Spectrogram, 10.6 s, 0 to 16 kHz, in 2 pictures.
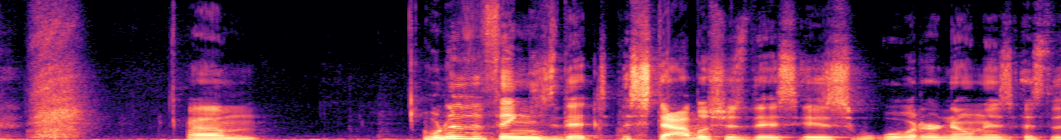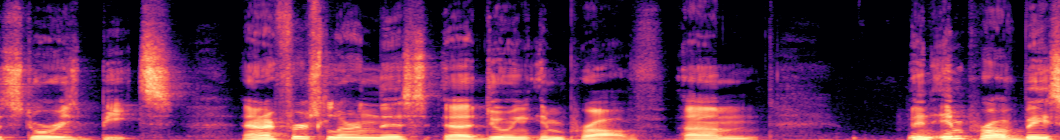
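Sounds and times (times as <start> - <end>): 
short sharp nasal sniff into a microphone: 0.0 - 0.6
speech: 0.9 - 1.4, 2.1 - 10.6.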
